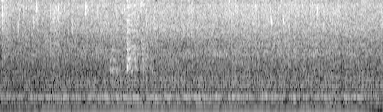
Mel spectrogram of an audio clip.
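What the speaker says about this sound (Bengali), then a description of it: "এবার আমি ডালটা কড়াইয়ের মধ্যে দিয়ে দেবো" Dal poured into a hot kadai with fried bitter gourd, a soft continuous sizzle and bubbling at moderate distance, with a low steady hum beneath it.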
